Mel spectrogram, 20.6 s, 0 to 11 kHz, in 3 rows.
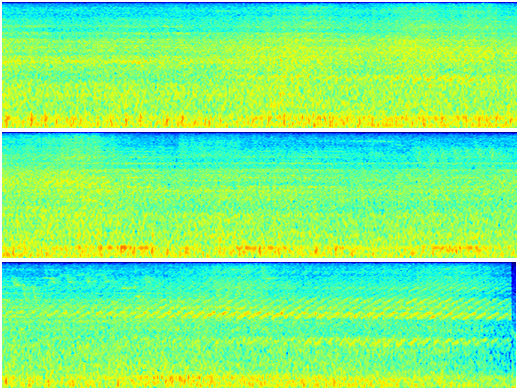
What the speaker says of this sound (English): Next arriving into the station is 70701009 and 707014, working the 1615 Southeastern service of London Charing Cross through to Hayes.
